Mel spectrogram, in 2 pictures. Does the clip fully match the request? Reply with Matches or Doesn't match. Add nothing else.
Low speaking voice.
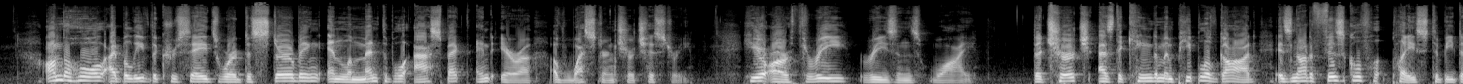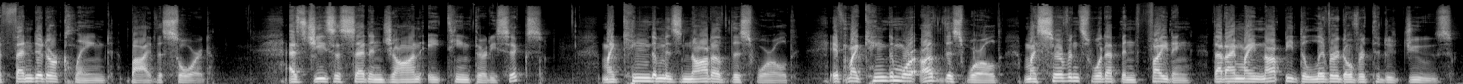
Matches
